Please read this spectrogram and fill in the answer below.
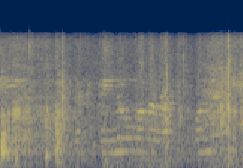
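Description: Soft, indistinct voice sounds with a few light, sharp clicks of a plastic toy being handled.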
